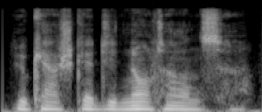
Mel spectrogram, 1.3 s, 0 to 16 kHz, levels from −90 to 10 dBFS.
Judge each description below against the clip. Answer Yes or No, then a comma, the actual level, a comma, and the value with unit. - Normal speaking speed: Yes, average, 185 wpm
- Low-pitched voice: Yes, low, 105 Hz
